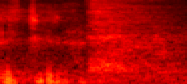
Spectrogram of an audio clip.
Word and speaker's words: Satchidananda: Now what is this Satchidananda? 3 syllables, split them. Sat, Chit and Ananda.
